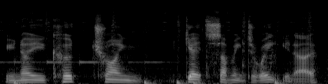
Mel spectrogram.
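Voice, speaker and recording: A gaming YouTuber gives let's play commentary, reading visual novel text aloud over video game music. His voice is low and expressive, at a normal speed.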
